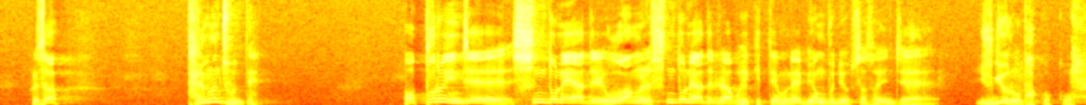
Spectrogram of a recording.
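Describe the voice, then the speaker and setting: With noticeable background noise, a man speaks at a fairly high pitch and moderate pace, his pitch swinging very widely while his loudness stays very even, broken by long, frequent pauses. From Korea, Boryeong area (Chungcheong). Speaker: history lecturer, news editor. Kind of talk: lecture.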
